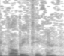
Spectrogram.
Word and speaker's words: gobi tikka: Did I pronounce that right? Gobi tikka? – Gobi tikka, right. Gobi tikka.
